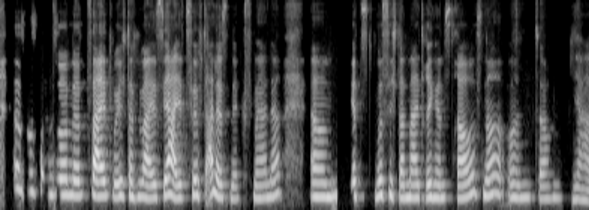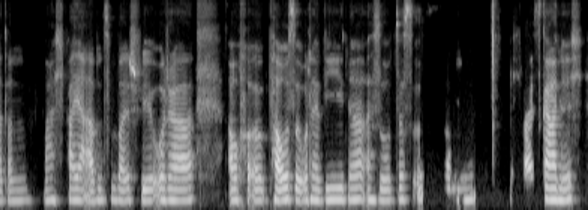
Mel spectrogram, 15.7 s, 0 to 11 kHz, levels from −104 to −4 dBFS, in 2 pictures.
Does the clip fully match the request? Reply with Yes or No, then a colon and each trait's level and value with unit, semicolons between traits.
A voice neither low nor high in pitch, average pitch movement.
No: high, 200 Hz; average, 4.4 semitones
